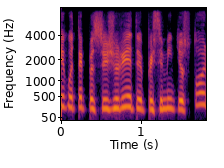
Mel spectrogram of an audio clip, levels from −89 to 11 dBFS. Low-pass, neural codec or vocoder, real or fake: 7.2 kHz; codec, 16 kHz, 1 kbps, X-Codec, HuBERT features, trained on LibriSpeech; fake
